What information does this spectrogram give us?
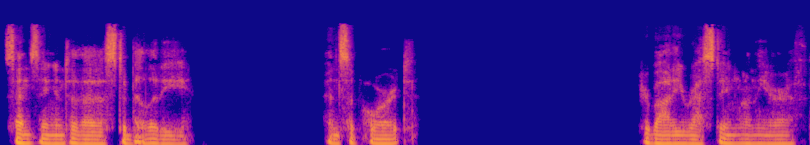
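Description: A man leading a guided meditation as a teacher, speaking gently and unhurriedly with long pauses between phrases. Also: sits low, monotone, breathy edge. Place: meditation center.

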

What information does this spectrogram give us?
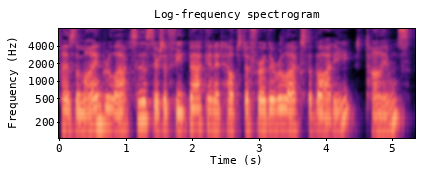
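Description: A woman leading a guided meditation in a gentle, unhurried manner with long pauses. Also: sits low. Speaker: meditation teacher.

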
